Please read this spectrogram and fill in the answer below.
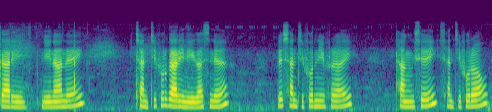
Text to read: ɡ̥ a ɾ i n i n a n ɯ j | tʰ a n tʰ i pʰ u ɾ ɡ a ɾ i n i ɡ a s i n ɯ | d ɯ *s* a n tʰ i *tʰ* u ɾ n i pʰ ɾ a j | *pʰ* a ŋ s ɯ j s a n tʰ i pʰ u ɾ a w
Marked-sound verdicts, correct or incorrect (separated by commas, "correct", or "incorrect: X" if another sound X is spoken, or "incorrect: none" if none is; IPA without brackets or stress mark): correct, incorrect: pʰ, incorrect: tʰ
